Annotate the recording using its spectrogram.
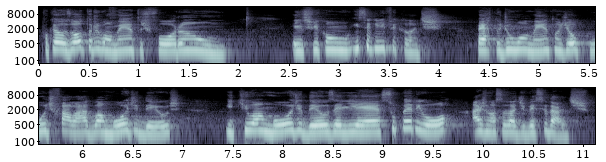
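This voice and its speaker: High-voiced woman preaching in a reverberant hall. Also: moderate pace. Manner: conversational, personal storytelling with direct address. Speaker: preacher at a women's gathering. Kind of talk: sermon.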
